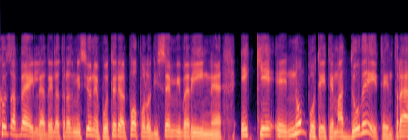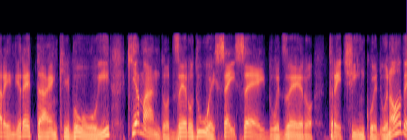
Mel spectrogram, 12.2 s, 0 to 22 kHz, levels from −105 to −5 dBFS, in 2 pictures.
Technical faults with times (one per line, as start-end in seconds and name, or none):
0.00-12.23 Speex codec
